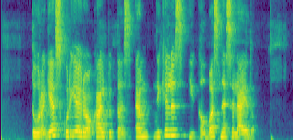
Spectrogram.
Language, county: Lithuanian, Vilnius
